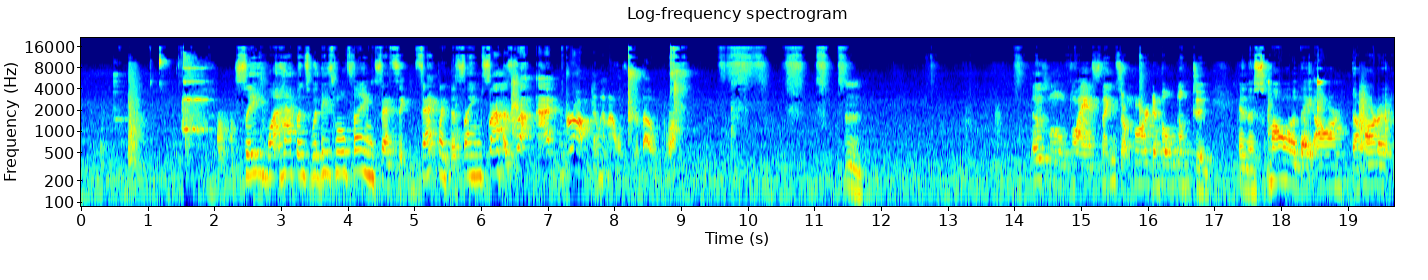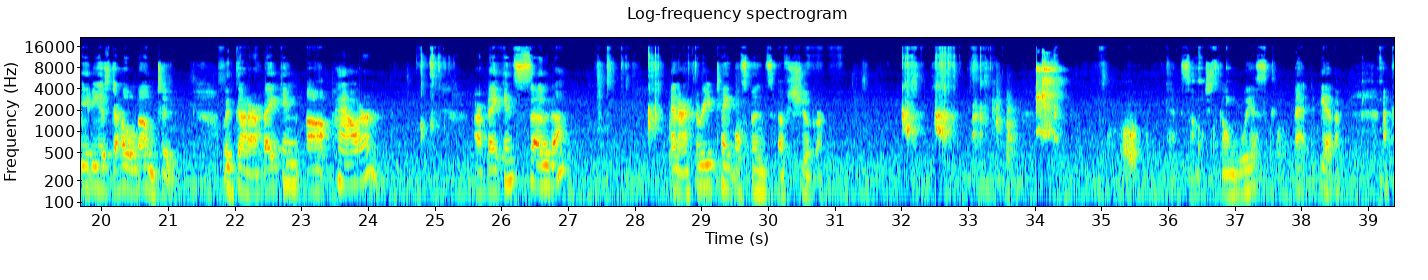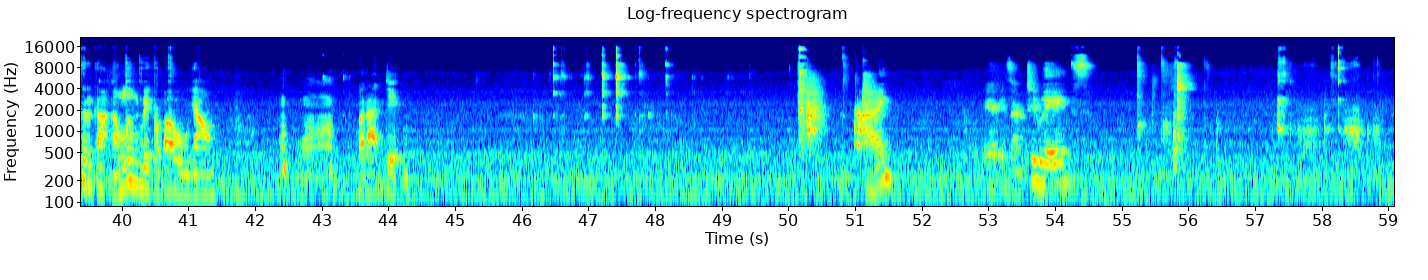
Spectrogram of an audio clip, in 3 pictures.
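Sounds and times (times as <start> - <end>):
glass dishes clinking: 0.4 - 2.3, 17.8 - 19.4, 34.0 - 34.5, 46.2 - 49.2
glassy ring: 0.5 - 2.0.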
